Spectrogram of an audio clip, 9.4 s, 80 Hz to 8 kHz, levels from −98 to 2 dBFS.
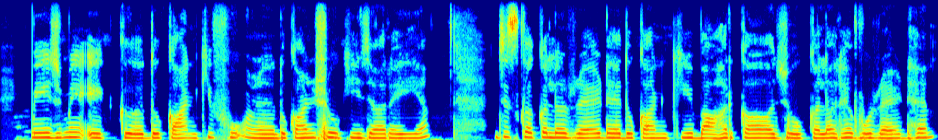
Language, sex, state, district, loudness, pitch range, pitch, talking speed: Hindi, female, Jharkhand, Jamtara, -19 LUFS, 225-250 Hz, 235 Hz, 165 wpm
